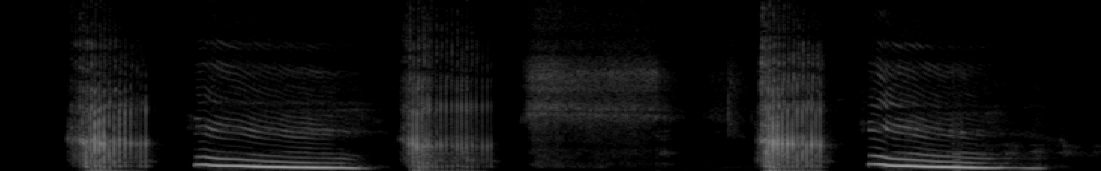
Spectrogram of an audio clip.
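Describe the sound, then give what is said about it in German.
A person sleeping behind a window snores through two slow breaths, each a rough, raspy snort followed by a long whistling exhale that slides downward in pitch. No one speaks. “Da schläft doch einer hey, komisch, hinter dem Fenster schläft einer.”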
